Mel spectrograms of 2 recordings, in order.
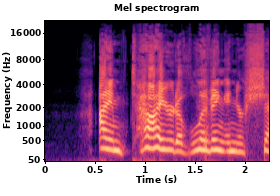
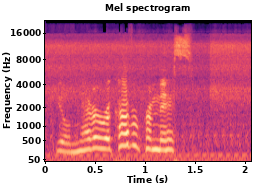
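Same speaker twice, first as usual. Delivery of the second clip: normal talking voice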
